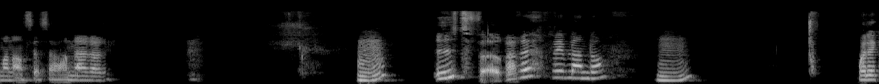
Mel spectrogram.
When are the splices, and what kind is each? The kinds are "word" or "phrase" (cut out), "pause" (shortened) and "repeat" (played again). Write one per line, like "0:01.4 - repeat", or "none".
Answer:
0:01.0 - word
0:05.5 - word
